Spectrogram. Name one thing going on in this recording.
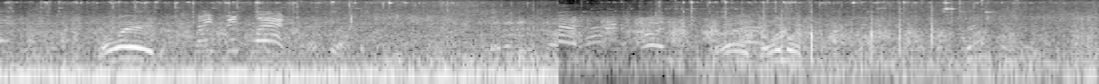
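Sled dogs bark and yelp excitedly.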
